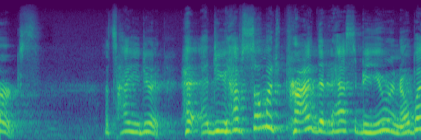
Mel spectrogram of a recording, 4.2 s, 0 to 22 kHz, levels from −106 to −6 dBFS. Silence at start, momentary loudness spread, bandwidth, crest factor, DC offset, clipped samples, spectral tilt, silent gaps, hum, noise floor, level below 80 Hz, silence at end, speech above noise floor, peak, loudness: 0 s; 14 LU; 15 kHz; 18 dB; under 0.1%; under 0.1%; -4.5 dB/octave; none; none; -58 dBFS; -68 dBFS; 0 s; 33 dB; -8 dBFS; -25 LUFS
